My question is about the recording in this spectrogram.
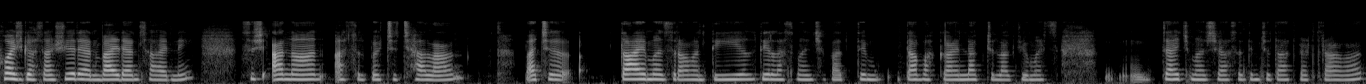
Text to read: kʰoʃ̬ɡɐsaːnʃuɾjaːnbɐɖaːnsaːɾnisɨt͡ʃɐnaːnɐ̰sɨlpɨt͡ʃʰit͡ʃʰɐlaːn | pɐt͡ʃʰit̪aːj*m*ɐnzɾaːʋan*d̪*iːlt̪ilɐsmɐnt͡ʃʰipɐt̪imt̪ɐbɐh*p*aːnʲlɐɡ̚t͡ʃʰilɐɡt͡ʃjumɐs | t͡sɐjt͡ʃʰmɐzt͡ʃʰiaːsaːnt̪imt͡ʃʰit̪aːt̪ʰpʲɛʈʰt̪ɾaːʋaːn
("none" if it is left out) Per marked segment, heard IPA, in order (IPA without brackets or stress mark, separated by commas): m, t̪, k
